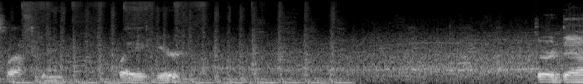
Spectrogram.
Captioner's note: crowd Noises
